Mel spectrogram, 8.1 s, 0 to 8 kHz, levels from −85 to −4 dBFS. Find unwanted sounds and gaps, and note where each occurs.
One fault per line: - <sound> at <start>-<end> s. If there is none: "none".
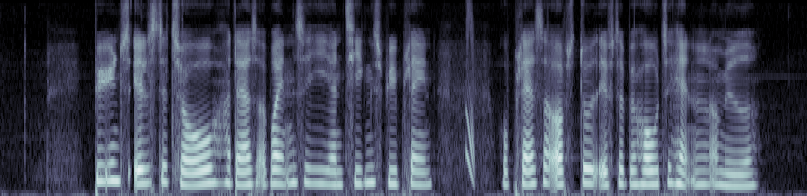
- chirp at 4.7-4.8 s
